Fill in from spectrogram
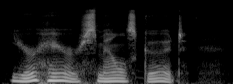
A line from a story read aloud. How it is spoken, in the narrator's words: he sighed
